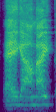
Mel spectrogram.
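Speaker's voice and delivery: high, loud mock Ocker greeting; cartoon Aussie shout; broad Aussie accent. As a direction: ham up the TV Australian. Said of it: "on T V when you see an Australian, they're very".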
